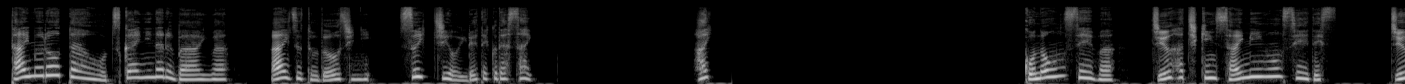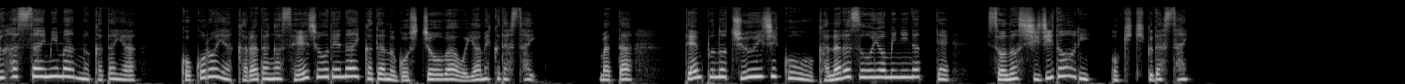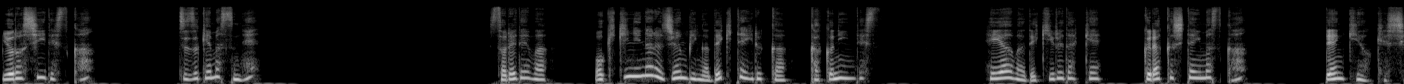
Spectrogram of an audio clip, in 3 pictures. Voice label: 催眠導入

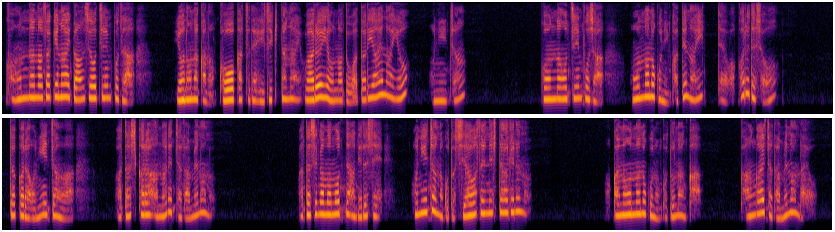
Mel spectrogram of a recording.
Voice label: 妹 台詞

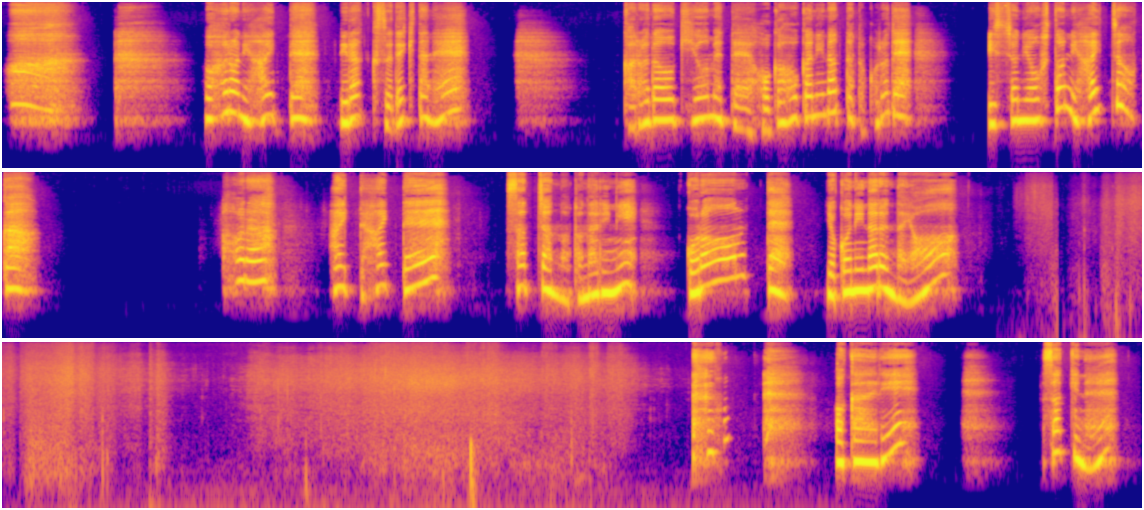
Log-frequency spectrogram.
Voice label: 添い寝, ASMR

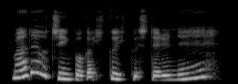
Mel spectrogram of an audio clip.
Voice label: 女の子台詞, ASMR

